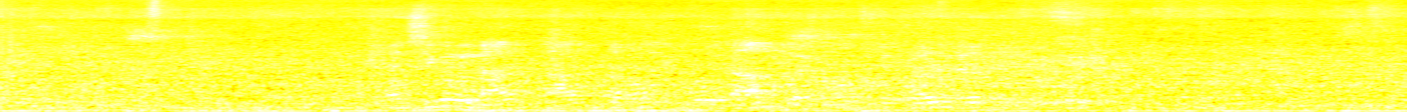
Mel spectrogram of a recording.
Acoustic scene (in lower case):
subway station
